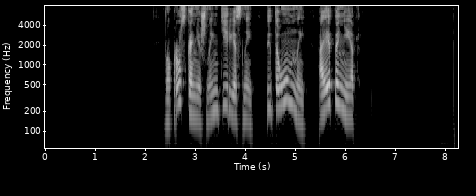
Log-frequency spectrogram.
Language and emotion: Russian, angry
